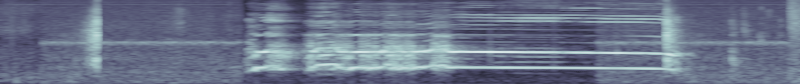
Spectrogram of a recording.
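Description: A rooster crows once, starting about a second in: a broken, choppy opening, then a long held note that cuts off sharply.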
